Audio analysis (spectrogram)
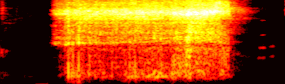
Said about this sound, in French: Entendez-vous? On veut pas le savoir. Là, je suis pas, euh, suis pas en train de licher une chatte. C'est, juste que je salive.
